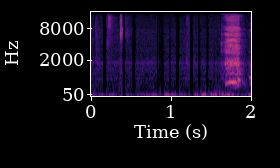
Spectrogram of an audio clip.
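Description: A brief quiet pause, then a short, sharp intake of breath close to the microphone near the end.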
